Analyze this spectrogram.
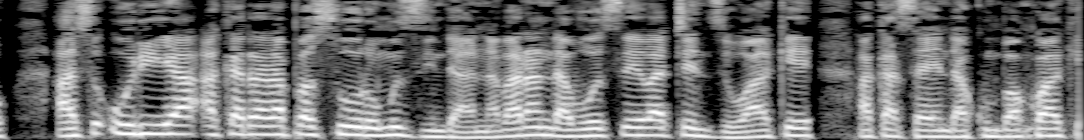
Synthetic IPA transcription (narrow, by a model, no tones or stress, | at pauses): asiʔuɾijaʔakaɾaɾapaso̞ɾo̞muzindanaʋaɾandaʋo̞se̞ʋate̞nziɦwake̞akasae̞ndakumbakwaːk̬e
